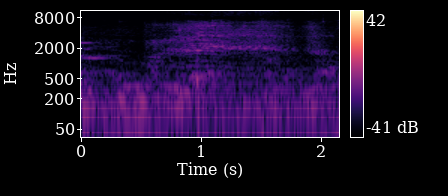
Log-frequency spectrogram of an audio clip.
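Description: A high-pitched, wavering cry lasting about a second.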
